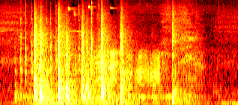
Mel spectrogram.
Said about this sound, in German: das Schubladenschloss ist offen. Zieh halt mal ein bisschen fester. Oder fehlt dir die Kraft?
